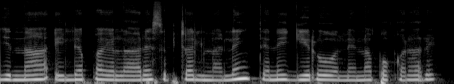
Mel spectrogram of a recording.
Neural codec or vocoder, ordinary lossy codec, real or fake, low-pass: codec, 44.1 kHz, 7.8 kbps, DAC; none; fake; none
